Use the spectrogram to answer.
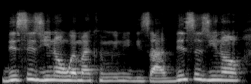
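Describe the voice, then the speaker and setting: A young woman born in Zimbabwe and living in Australia speaks quickly in a fairly low voice as a podcast guest. She tells stories animatedly in a casual interview, acting out imagined dialogue and using colloquial slang.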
